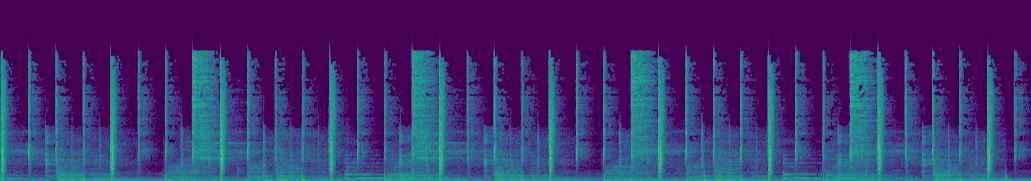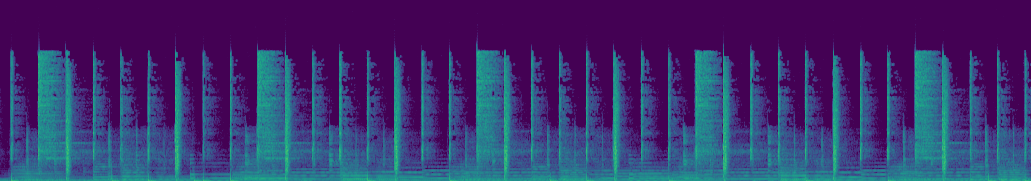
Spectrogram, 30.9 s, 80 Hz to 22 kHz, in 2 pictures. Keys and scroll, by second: 9.2 a, 10.5-11.4 typing, 14.7 z, 18.0 ctrl+z, 20.4 v, 21.3 a.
